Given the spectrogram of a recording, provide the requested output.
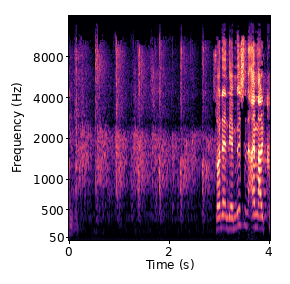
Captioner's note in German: Beifall Freie Demokraten und vereinzelt AfD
